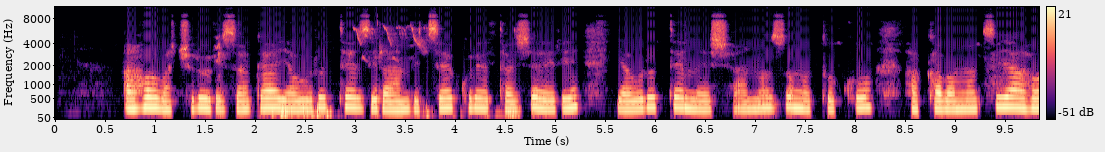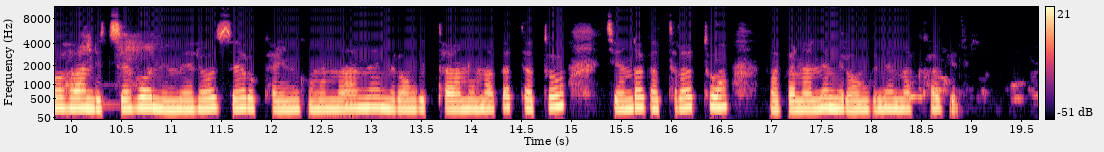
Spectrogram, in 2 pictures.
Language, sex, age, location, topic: Kinyarwanda, female, 25-35, Musanze, finance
